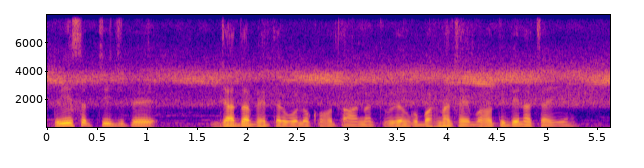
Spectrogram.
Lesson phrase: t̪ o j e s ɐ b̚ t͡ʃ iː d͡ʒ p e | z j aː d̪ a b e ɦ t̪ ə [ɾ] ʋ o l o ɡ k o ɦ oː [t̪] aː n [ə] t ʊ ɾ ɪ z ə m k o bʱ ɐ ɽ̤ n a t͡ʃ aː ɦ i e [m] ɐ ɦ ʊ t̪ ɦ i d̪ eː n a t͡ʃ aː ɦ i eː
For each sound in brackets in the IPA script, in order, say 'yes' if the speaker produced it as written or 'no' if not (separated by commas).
yes, yes, no, no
